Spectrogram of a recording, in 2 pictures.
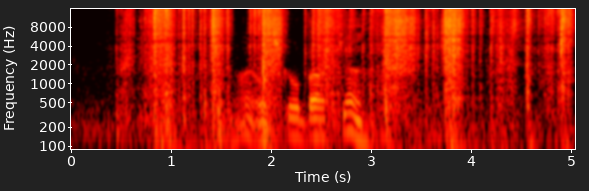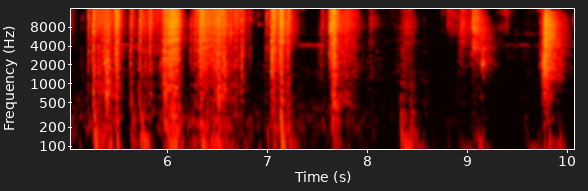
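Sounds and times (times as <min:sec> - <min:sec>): footsteps crunching on snow: 0:00.4 - 0:09.6.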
